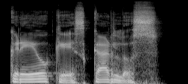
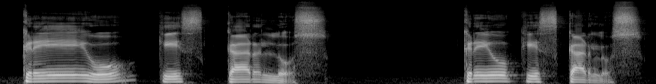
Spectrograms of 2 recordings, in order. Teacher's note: Aquí también hay una fusión de dos E. El resultado típicamente es una sola E.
